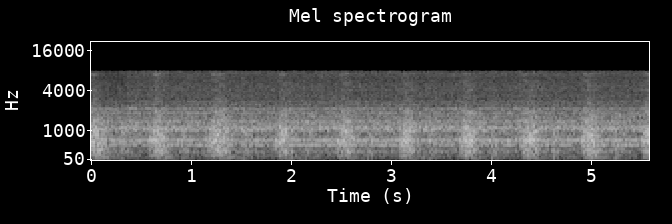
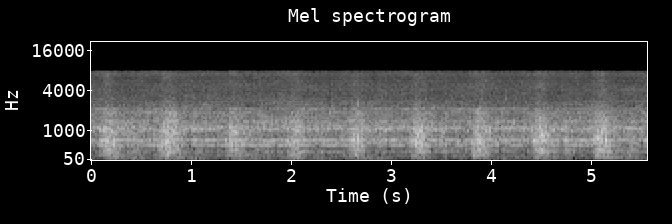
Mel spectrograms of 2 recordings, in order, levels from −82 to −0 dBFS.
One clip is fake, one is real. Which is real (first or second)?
first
